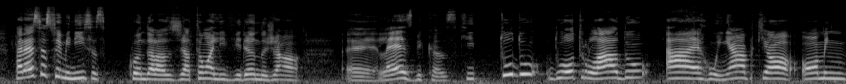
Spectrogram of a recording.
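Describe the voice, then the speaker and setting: This is a woman speaking at a high pitch. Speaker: political commentator. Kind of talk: casual chat.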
